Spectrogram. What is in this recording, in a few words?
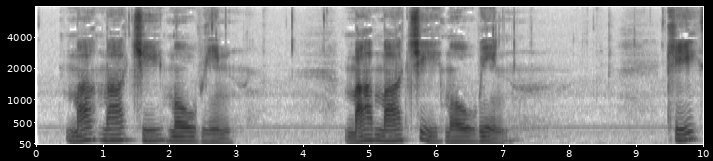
Mamachimowin pronunciation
